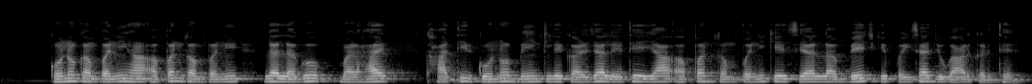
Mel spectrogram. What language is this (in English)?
Chhattisgarhi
